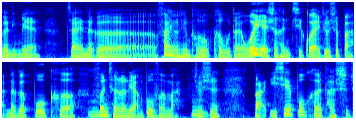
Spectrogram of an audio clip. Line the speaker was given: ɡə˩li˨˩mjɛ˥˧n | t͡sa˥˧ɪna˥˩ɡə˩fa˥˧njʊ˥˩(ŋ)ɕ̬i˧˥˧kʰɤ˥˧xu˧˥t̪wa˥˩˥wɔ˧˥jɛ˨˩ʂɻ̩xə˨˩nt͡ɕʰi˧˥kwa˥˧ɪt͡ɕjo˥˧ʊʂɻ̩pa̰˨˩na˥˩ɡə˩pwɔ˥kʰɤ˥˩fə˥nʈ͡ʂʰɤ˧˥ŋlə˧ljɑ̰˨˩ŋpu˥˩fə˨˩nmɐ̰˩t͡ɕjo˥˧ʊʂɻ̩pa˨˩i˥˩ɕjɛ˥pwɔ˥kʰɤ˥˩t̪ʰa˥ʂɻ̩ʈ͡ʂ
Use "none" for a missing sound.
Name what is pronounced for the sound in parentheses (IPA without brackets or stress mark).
ŋ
